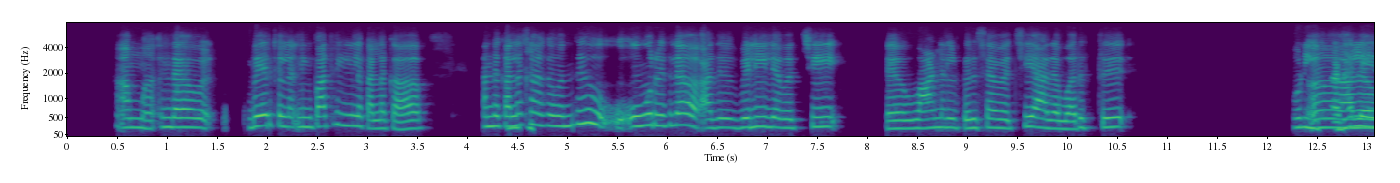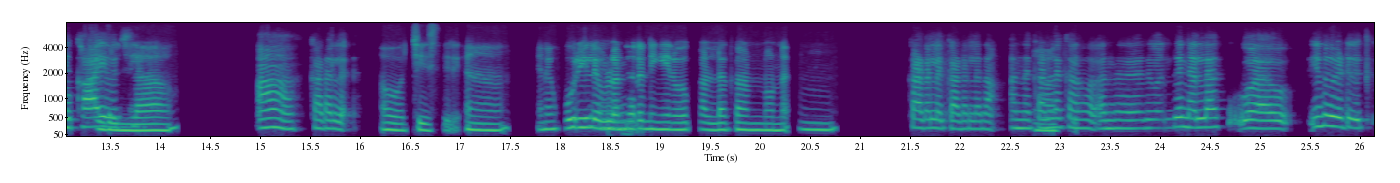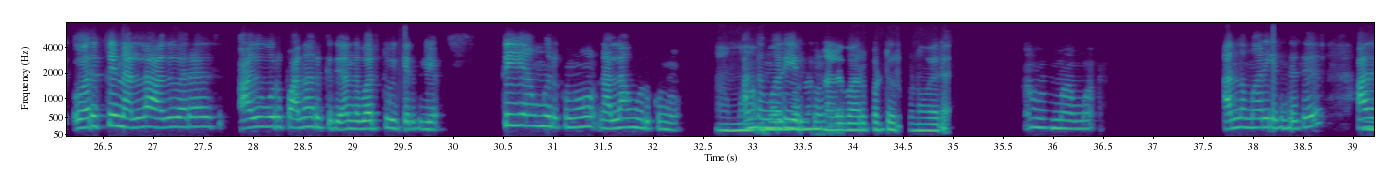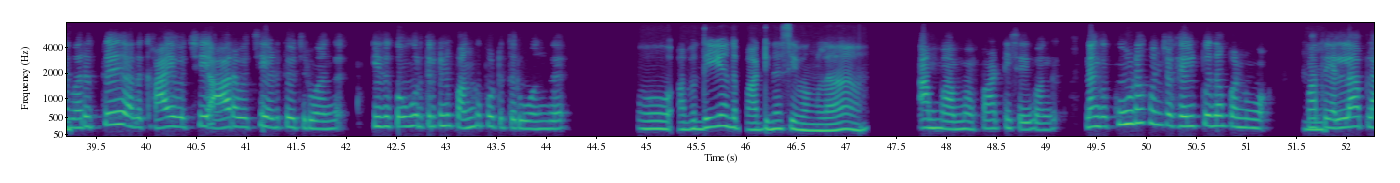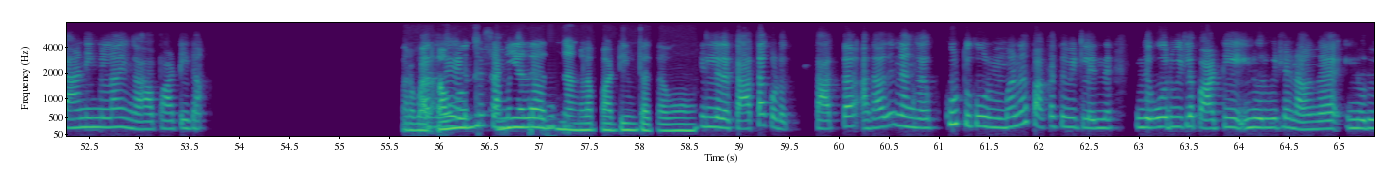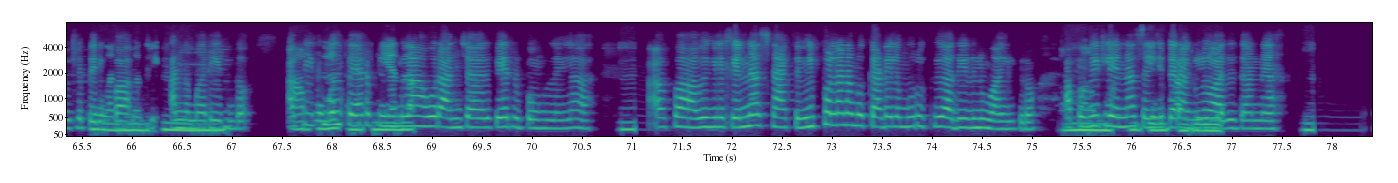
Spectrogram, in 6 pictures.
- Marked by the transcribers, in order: other background noise; other noise; "அதையும்" said as "அவதையும்"; in English: "ஹெல்ப்"; in English: "பிளானிங்"; drawn out: "ம்"; in English: "ஸ்னாக்ஸ்"
- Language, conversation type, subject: Tamil, podcast, குடும்ப ரெசிபிகளை முறையாக பதிவு செய்து பாதுகாப்பது எப்படி என்று சொல்லுவீங்களா?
